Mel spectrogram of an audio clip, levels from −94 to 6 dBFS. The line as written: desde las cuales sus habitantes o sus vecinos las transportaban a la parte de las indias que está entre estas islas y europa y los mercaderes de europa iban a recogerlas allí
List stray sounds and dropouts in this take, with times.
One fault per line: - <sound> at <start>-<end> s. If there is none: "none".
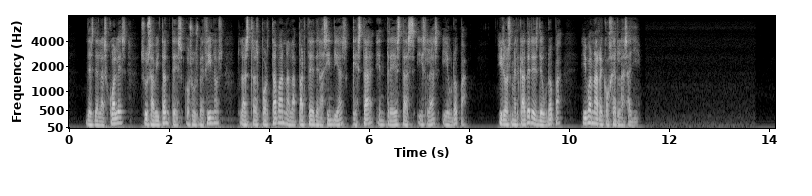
none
